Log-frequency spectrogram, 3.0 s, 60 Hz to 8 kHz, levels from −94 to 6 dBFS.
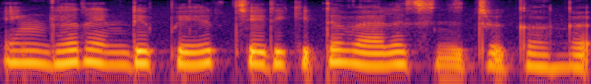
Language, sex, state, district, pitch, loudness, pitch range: Tamil, female, Tamil Nadu, Nilgiris, 200 Hz, -16 LUFS, 185-210 Hz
